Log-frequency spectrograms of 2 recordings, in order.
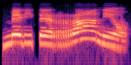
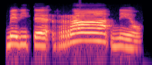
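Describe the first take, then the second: First: Mediterráneo said slowly with a long stressed RÁ. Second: Mediterráneo broken up slowly, RÁ set apart and held; stress on isolated RÁ. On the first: Teacher drawing attention to this word, stressed RÁ in Mediterráneo. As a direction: lean on RÁ in Mediterráneo. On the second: Teacher showing which A takes the tilde, RÁ isolated in Mediterráneo. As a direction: split Mediterráneo around a long, strong RÁ. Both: Shown as a demonstration. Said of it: "lleva tilde la A".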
